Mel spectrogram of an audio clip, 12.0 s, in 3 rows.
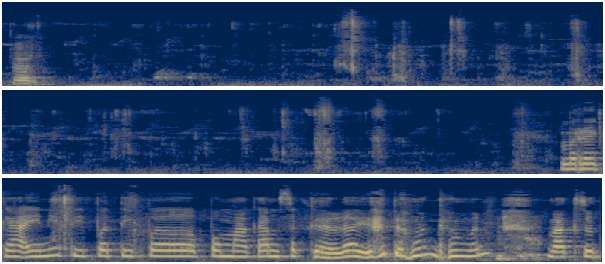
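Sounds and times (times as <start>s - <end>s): chewing and mouth smacks: 0.4s - 7.7s.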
